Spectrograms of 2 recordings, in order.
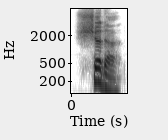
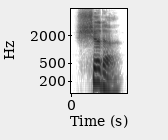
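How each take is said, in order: Both takes have the same delivery.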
